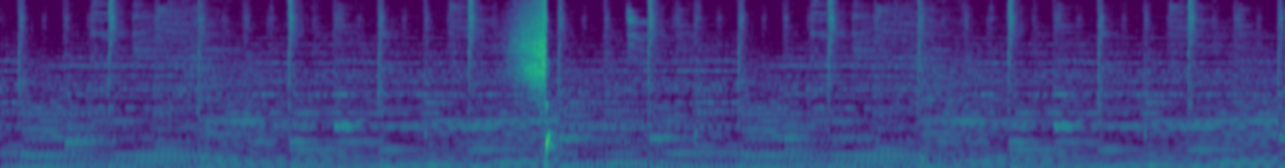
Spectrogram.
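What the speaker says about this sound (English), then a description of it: "Then we spoon our lemon butter all over the fish." Lemon butter is spooned over fish with one brief, soft plop midway, heard over a steady musical background.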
